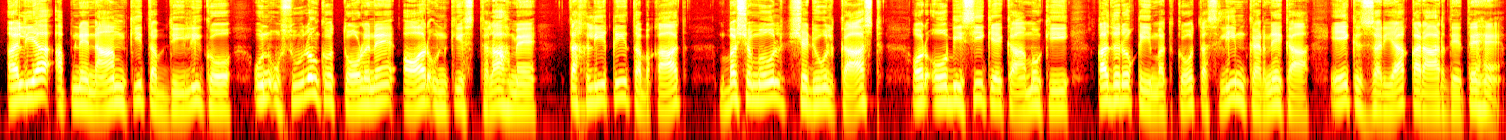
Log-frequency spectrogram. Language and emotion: Urdu, neutral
